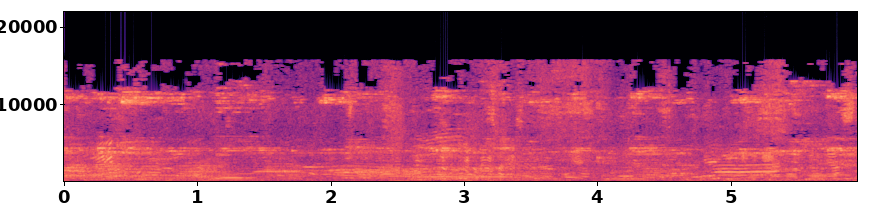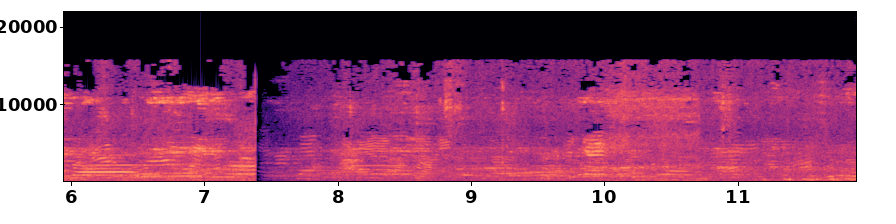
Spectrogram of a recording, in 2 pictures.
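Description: A crowd of people chatters and calls out along a street outdoors.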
